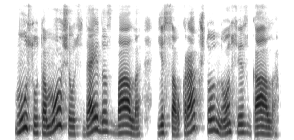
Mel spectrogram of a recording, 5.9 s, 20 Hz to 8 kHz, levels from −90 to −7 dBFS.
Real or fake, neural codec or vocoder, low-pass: real; none; 7.2 kHz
